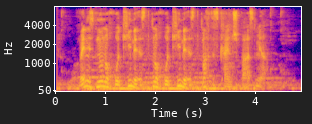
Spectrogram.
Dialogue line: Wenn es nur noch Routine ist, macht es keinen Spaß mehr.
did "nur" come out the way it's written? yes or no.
yes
